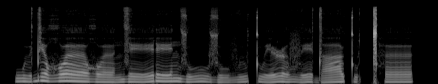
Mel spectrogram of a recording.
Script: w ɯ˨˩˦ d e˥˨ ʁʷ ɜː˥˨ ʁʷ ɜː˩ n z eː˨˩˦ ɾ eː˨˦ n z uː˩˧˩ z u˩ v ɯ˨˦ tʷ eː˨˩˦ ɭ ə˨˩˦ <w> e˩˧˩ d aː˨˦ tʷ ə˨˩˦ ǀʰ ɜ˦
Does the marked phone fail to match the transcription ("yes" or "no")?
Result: yes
